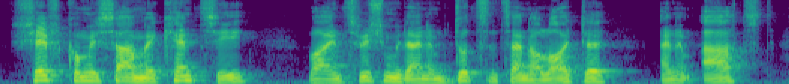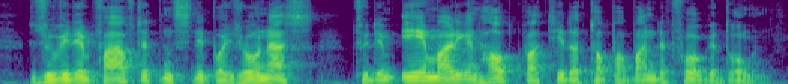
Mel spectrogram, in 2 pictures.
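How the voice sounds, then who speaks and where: A man's voice: fairly low pitch, normal speed, natural voice. An actor as a matter-of-fact male narrator, reading scripted narration in a radio play.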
